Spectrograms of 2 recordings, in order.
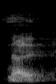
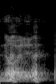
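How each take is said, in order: First: Low, soft under-the-breath denial; muttered denial. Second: Higher, indignant protest; protesting denial. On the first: Officer on the stand muttering a quiet denial. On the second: Officer on the stand protesting higher to the jury. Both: Retold or imitated. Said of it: "You're looking at the jury like".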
